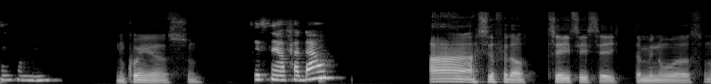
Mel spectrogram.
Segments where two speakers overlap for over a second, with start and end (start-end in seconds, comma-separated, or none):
none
